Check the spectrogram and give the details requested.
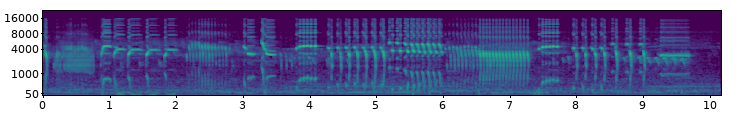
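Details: Canary singing a lure song to encourage other canaries to join in: bright whistled chirps, rolling trills and a dense buzzy rattle, phrases changing rapidly over ten seconds.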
